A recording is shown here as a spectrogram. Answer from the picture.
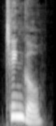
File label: "tingle", medical English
